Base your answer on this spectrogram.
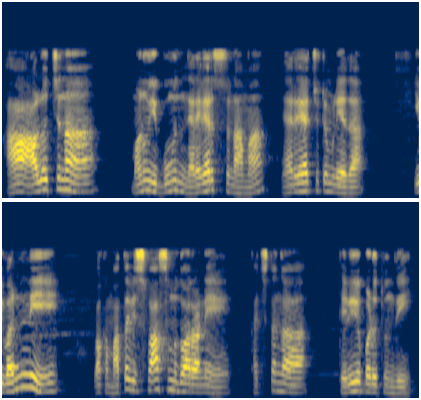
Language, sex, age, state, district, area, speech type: Telugu, male, 18-30, Andhra Pradesh, Kadapa, rural, spontaneous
